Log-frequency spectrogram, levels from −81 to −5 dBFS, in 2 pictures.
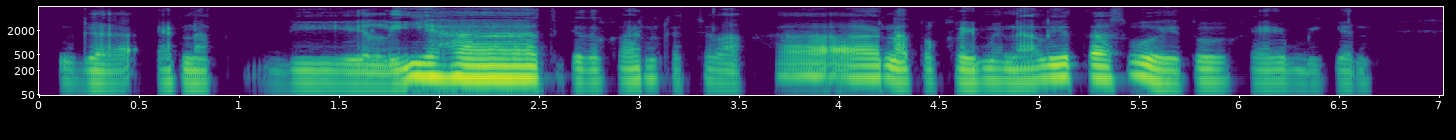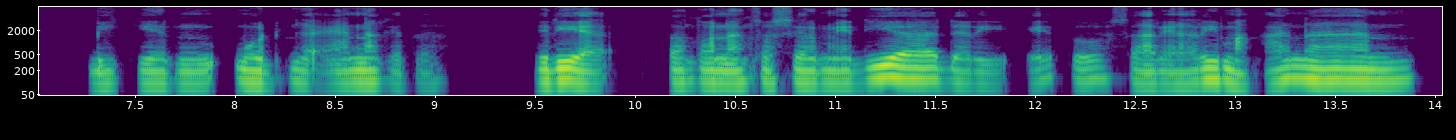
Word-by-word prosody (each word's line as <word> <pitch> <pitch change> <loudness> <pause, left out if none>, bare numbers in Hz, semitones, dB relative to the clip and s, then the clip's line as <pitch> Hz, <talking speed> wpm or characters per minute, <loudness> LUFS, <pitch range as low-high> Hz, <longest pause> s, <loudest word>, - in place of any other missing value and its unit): nggak 100 -2 -5
enak 100 -1 -5 0.2
dilihat 125 +8 +4
gitu 105 -1 -5
kan, 115 +2 -5
kecelakaan, 100 - -2
atau 110 -2 +1
kriminalitas. 120 +7 +1
Wih, 125 -10 +4
itu, 110 +1 -4
kayak 105 -1 -8
bikin, 100 0 -13 0.7
bikin 95 +1 -5
mood 100 -4 -1
nggak 100 -3 -6
enak 100 +2 -1
gitu. 85 - -19 0.5
Jadi, 105 +2 +4
ya - - -3 0.3
tontonan 105 -1 -1
sosial 100 -1 -3
media 120 +5 +4
dari, 95 -5 -6 0.2
ya - - -9
itu 115 +2 -7
sehari-hari 95 +1 -1
makanan, 110 +2 0
105 Hz, 115 wpm, -24 LUFS, 100-115 Hz, 0.7 s, dilihat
